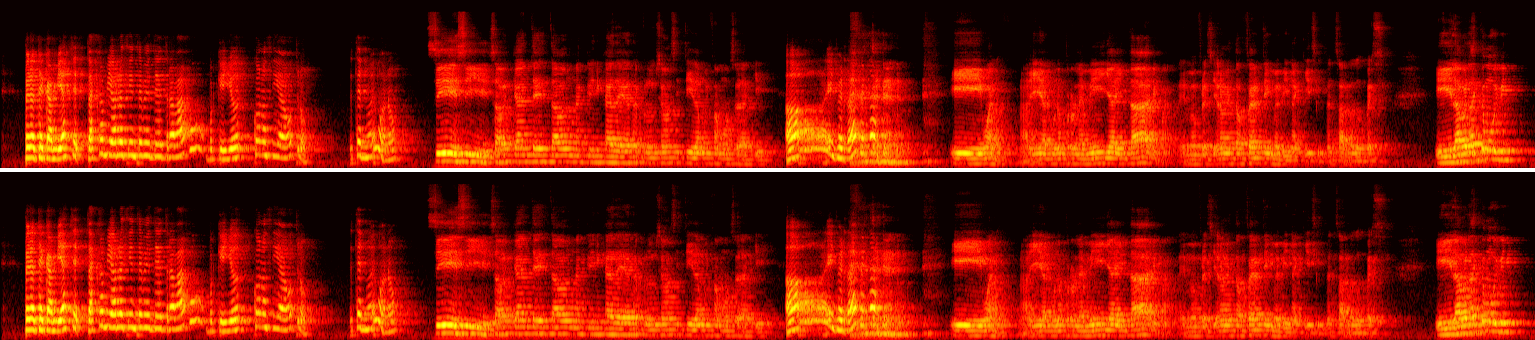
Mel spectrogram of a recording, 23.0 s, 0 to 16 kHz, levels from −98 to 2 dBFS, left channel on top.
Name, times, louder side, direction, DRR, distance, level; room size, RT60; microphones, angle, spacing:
voice 1, 0.4-4.6 5.3-6.0 11.8-13.2, equal, ahead, 8 dB, 0.9 m, -27 dB
voice 2, 6.4-11.5 12.7-13.4 13.8-14.0 14.2-20.7 21.5-22.6, equal, 20° left, 0 dB, 5.3 m, -35 dB
27.5 x 12.5 x 9.0 m, 0.94 s
head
